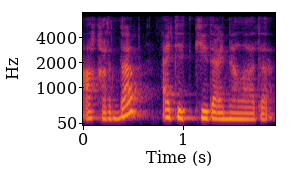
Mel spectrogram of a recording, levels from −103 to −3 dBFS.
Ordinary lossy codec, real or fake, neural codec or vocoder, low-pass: none; real; none; 7.2 kHz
